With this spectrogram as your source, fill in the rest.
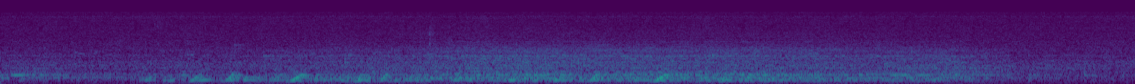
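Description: A burst of steam hisses and rumbles.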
